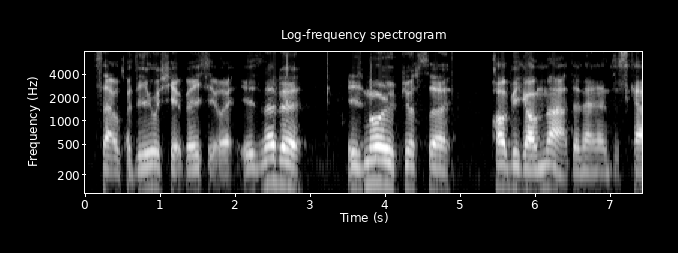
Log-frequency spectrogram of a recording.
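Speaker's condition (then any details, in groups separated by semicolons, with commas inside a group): Cerebral palsy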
